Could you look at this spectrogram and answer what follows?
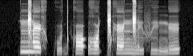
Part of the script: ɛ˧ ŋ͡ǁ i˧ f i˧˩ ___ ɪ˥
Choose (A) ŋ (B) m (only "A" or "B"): A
